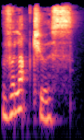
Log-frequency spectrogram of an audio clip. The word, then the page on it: voluptuous: British English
